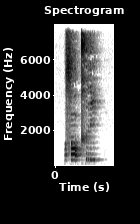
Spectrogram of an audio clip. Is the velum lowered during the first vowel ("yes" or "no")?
no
